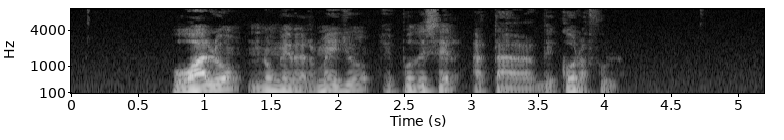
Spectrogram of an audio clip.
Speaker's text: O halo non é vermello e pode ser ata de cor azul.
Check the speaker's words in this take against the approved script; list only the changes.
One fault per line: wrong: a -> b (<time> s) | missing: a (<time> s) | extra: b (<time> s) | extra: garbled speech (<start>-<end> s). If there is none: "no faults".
no faults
